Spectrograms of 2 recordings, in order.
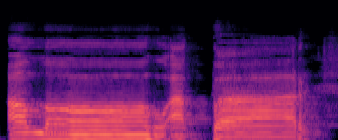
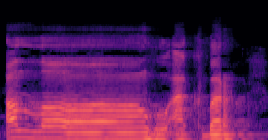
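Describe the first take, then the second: First: The syllable 'bar' is drawn out long. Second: The syllable 'bar' is kept short. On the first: The speaker calls it wrong. "Baknya dibaca pan panjang, malah berdosa" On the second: The speaker calls it right. "Baknya jangan dibaca panjang"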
